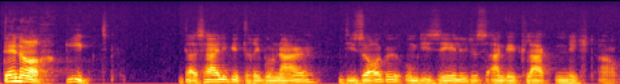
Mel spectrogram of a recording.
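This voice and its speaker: A solemn Inquisition judge in a radio drama, cold and official. He pronounces each phrase slowly and formally in a fairly low voice. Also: darkish tone, rough recording. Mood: solemn, stern. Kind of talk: German radio drama acting.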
